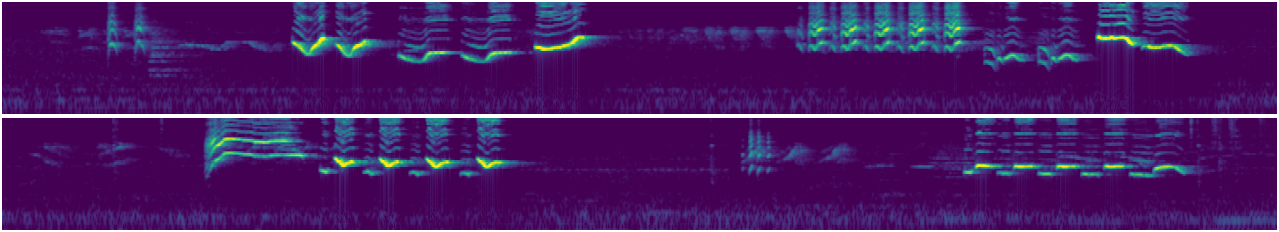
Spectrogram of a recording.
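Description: Caged all-black laughingthrush (khướu mun) singing: four bouts of loud, varied whistled phrases with notes sliding up and down, with short pauses between the bouts.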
